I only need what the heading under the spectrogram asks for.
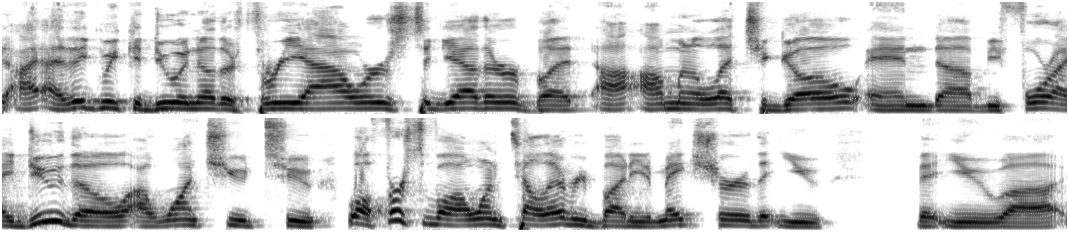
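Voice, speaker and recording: A man's voice: on the high side, no echo. A man in his late forties hosting a casual interview, upbeat and encouraging, often repeating himself as he talks. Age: 40s. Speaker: podcast host.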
